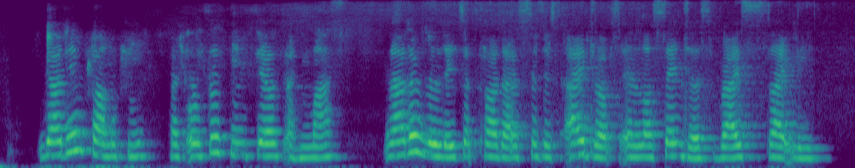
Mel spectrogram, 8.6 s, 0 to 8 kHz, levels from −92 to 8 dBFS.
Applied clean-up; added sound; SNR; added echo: neural mask model Resemble Enhance denoiser.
